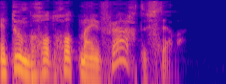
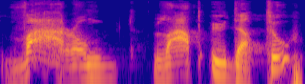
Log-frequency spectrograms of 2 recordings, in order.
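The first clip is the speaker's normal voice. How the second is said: slow, drawn-out plea as Jonah; angry Jonah; 3 semitones lower, 5 dB louder, much slower than usual. Retold or imitated. Jonah complains to God, slow and sulky. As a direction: Jonah sulking at God, dragging the question out. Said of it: "Jona vreselijk boos".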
